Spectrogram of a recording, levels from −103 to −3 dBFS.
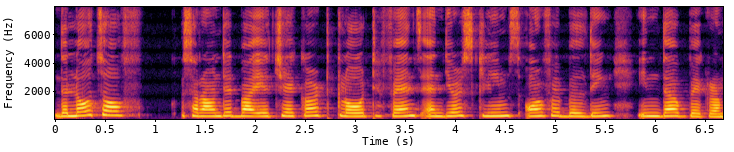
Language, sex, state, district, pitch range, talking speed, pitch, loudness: English, female, Arunachal Pradesh, Longding, 235-265 Hz, 170 wpm, 245 Hz, -16 LUFS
